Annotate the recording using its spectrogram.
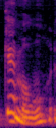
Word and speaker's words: Gemmell: And then Nikki, is it Gemmell? Is that how you pronounce her name? – Yeah.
